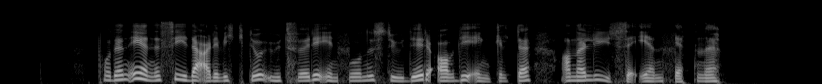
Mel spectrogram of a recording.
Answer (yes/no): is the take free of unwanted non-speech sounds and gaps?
no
